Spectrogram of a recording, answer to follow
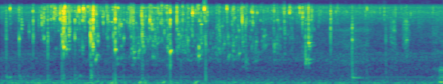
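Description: Water being poured out of a canteen into a metal mess-kit pot, with quick irregular splashes and drips that thin out near the end.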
